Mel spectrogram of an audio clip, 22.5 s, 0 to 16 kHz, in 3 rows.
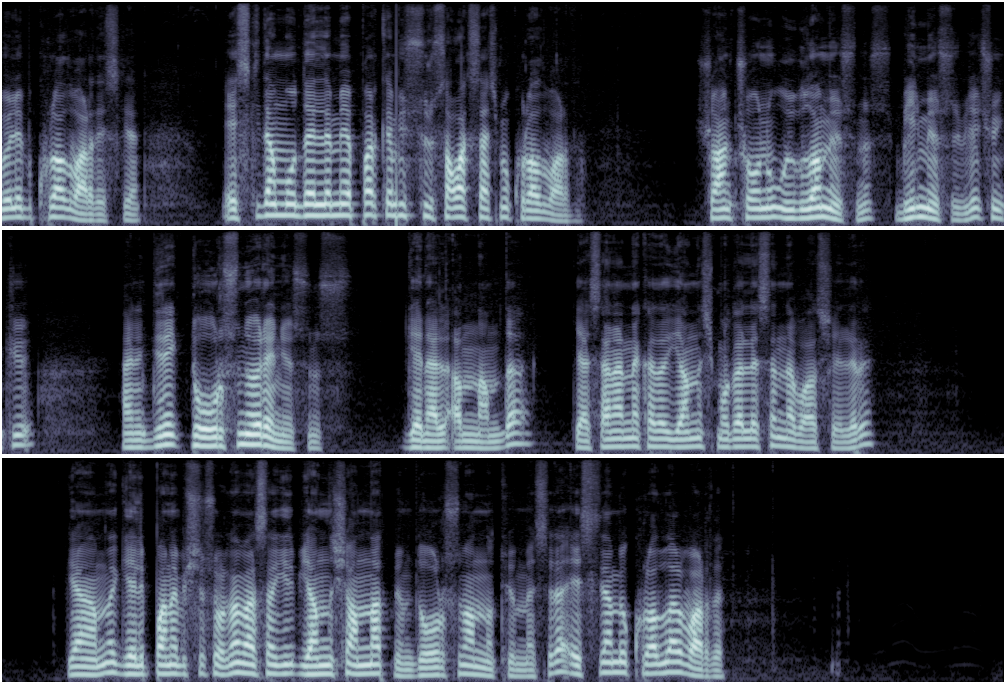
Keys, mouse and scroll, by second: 0.1 scroll up 3, 0.9 Left, 1.3 Left, 1.8-3.8 middle drag, 4.6 3, 5.1 2, 5.2 click, 6.6 shift+click, 7.5-8.5 middle drag, 8.5 click, 10.6 click, 11.5 shift+click, 12.1 shift+click, 12.8 shift+click, 13.3-14.5 middle drag, 14.5 click, 15.7 shift+click, 15.9-17.1 shift+middle drag, 17.1 shift+click, 18.1 click, 19.2 shift+click, 19.6-21.4 middle drag, 21.4 scroll up 2, 21.6 middle click, 22.2-22.5 scroll up 2.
